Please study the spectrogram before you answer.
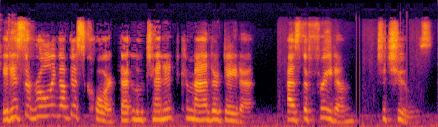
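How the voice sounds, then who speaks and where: A woman playing a thoughtful military judge who speaks in a grave, measured, reflective way. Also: a little high, expressive, rough recording. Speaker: amateur actor in a table read.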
